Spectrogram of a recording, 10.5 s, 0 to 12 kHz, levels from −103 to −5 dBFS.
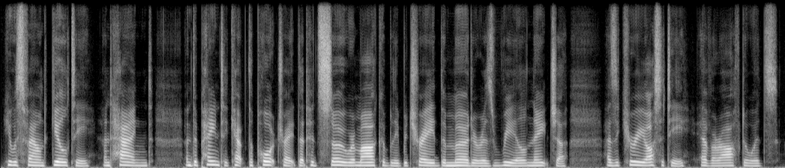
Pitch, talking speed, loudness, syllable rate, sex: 205 Hz, 150 wpm, -20 LUFS, 4.9 syllables/s, female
